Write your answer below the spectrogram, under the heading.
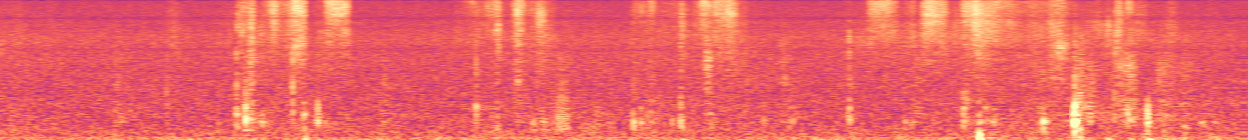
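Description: Faint rubbing and light taps of hands handling a cardboard album box, coming in scattered short bits over near silence, with a sharper tap about eight seconds in.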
